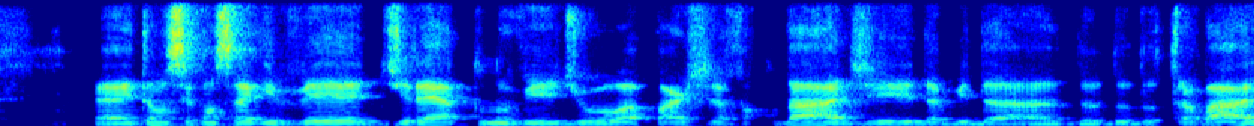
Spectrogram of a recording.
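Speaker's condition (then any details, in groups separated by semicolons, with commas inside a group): No condition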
